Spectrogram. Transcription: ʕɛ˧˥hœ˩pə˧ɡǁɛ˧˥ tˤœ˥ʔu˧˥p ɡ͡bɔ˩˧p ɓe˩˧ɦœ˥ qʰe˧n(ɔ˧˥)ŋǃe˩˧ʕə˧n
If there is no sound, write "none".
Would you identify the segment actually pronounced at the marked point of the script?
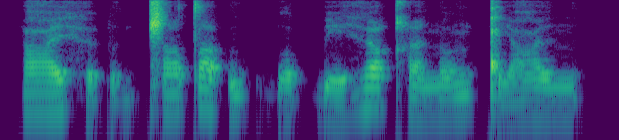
ɔ˧˥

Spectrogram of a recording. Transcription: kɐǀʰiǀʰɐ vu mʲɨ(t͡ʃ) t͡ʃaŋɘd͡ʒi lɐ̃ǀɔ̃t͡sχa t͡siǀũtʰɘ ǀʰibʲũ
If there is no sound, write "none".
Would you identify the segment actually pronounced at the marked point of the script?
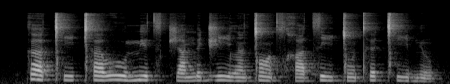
t͡s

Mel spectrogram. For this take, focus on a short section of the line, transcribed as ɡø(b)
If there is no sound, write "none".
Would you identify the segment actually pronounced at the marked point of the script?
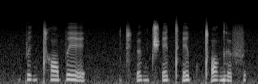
f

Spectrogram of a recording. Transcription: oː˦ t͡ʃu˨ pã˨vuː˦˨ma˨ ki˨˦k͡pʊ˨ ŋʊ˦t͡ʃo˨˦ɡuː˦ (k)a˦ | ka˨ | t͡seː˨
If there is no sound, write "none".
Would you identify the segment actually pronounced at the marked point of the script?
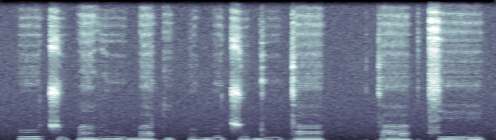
ɡ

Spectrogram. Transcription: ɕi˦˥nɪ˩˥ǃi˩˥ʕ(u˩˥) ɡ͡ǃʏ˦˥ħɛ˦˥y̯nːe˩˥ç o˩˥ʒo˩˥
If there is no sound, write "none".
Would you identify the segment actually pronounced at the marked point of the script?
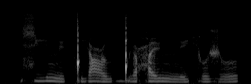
u˩˥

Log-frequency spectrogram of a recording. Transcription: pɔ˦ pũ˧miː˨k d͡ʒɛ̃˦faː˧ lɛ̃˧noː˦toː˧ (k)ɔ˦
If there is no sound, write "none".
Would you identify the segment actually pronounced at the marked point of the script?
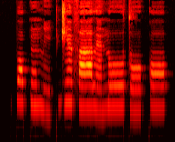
k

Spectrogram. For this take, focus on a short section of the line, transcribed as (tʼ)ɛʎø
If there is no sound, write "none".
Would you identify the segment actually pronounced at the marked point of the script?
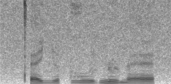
tʼ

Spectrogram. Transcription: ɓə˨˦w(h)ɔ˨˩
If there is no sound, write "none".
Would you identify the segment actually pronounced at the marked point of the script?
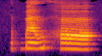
h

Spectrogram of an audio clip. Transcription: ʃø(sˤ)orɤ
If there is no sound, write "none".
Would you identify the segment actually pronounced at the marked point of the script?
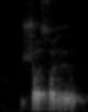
sˤ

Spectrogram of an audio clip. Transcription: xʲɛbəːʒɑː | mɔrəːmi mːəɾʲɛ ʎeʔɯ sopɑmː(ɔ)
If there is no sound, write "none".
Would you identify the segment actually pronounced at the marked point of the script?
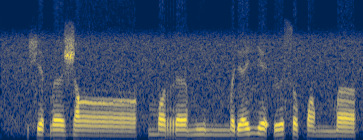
ʌ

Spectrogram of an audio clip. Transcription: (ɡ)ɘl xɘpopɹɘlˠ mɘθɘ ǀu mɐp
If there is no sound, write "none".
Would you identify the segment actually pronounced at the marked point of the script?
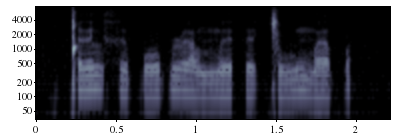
ǃ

